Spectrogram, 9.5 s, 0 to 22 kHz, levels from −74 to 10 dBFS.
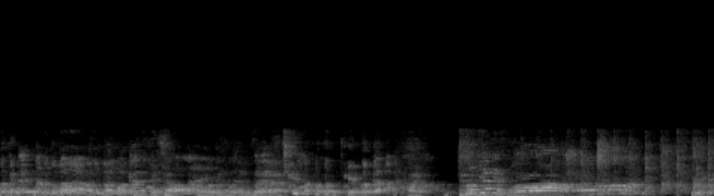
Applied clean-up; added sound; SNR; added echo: none; Tap; 13 dB; reverberation time 0.6 s.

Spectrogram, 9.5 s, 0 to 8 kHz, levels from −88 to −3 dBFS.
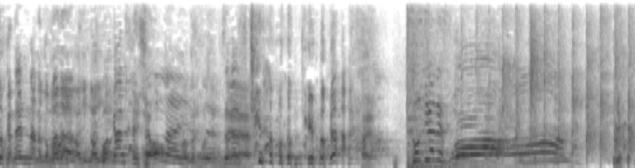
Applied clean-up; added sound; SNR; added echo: none; none; none; none.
